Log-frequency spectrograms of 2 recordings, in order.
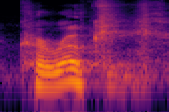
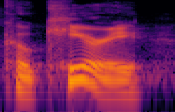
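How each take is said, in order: First: The name is pronounced Ku-ro-ki. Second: The name is pronounced Ko-ki-ri. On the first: The speaker calls it wrong. "but I pronounced it Kuroki" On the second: The speaker calls it right. "It's actually pronounced Kokiri"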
